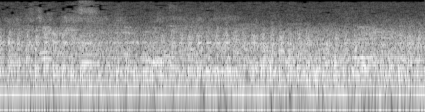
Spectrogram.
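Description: A helicopter running steadily overhead, heard as a continuous engine and rotor drone with an even low hum.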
